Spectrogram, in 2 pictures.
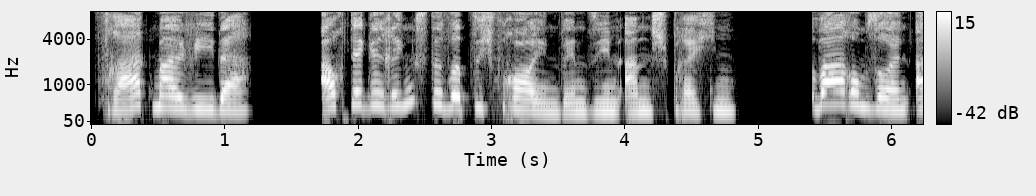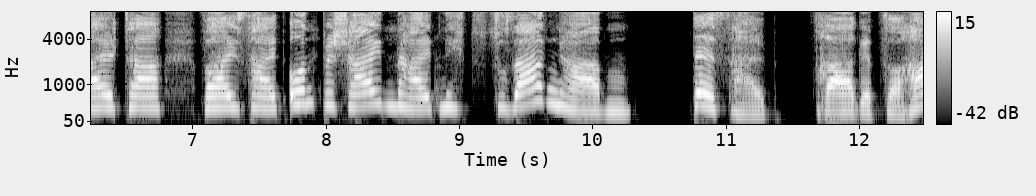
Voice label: Charge Comic

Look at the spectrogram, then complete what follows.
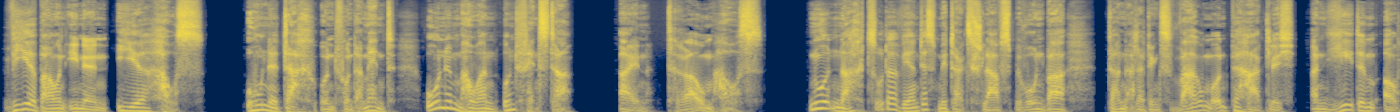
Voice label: Werbung Freundlich

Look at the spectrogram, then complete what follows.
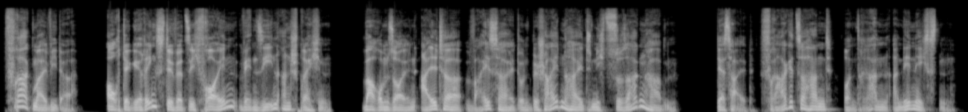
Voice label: Werbung Freundlich

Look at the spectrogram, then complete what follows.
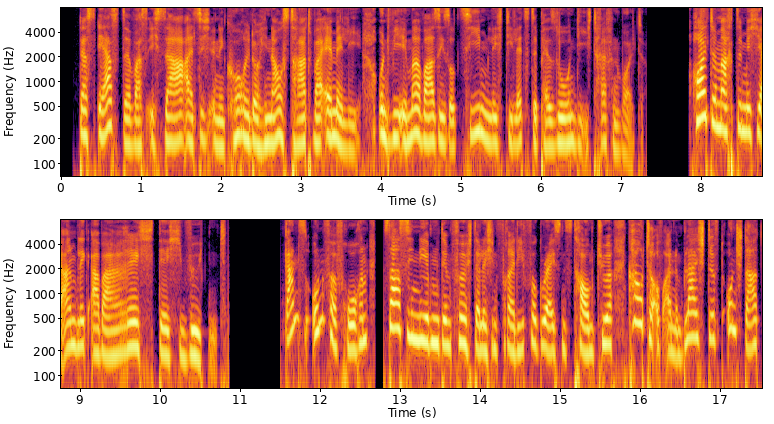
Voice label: Lebendig; Fremdtake

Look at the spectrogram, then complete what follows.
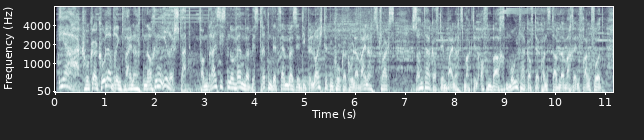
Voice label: Werbung Dynamisch

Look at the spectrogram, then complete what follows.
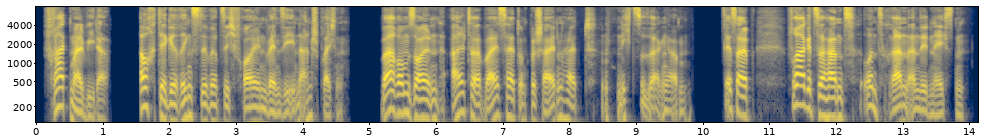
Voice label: Werbung Frech

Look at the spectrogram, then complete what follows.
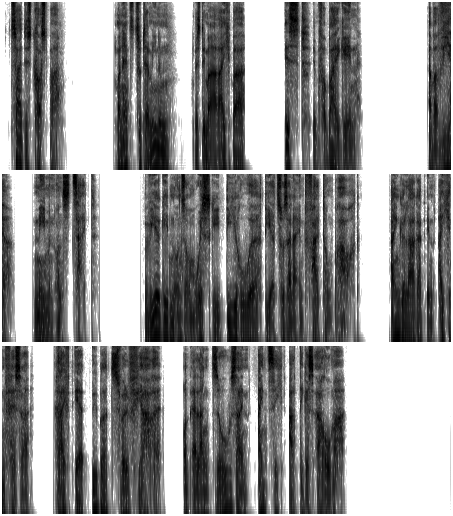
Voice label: Sanft; OldMacKanzie

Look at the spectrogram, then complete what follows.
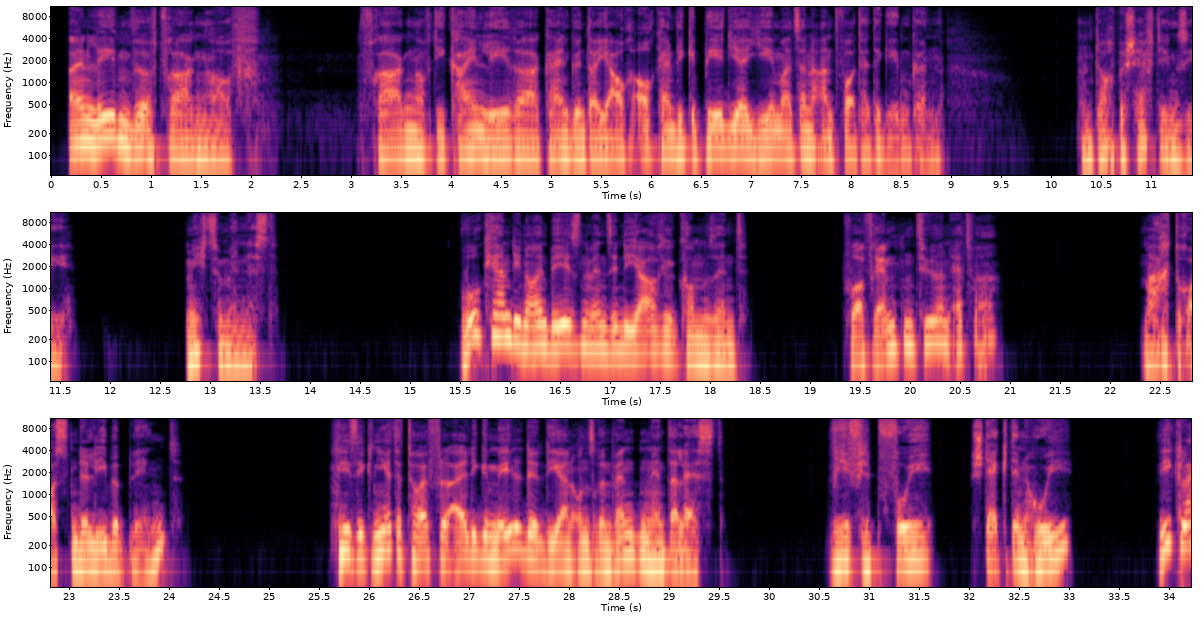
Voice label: Schauspiel, Rau

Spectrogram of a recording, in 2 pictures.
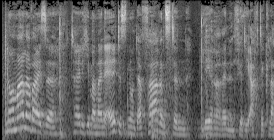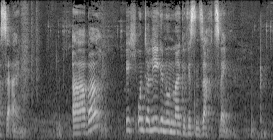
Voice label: Dynamisch; Fremdtake

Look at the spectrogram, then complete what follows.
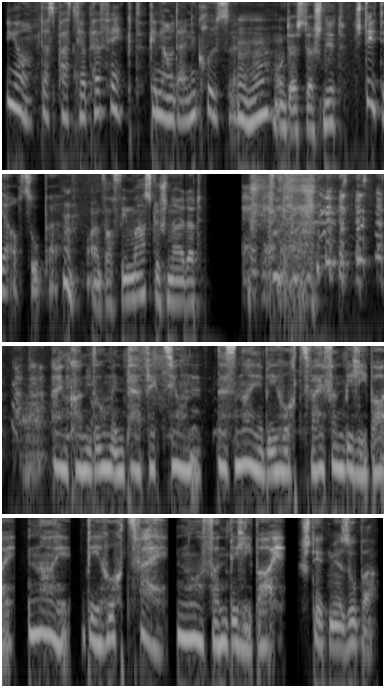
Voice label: Fremdtake Sanft

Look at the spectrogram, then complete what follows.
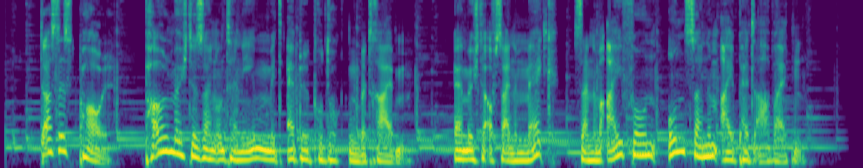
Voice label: Fremdtake Freundlich

